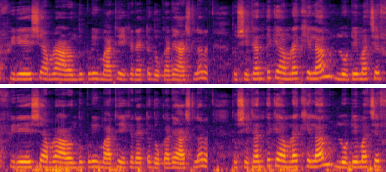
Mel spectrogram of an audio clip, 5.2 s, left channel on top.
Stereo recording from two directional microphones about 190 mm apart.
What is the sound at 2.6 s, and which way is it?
Speech, 20° left (ahead or behind).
